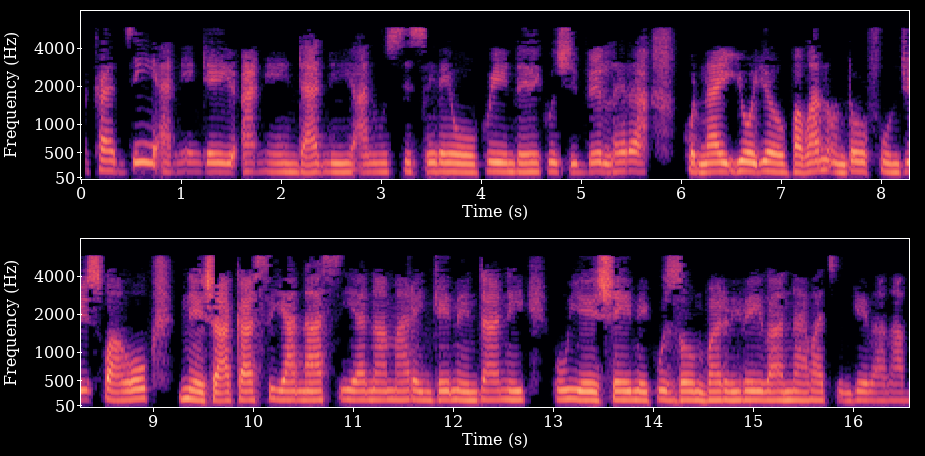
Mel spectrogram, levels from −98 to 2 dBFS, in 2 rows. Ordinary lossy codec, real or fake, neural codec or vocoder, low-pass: MP3, 24 kbps; fake; codec, 16 kHz, 0.5 kbps, X-Codec, WavLM features, trained on Multilingual LibriSpeech; 7.2 kHz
